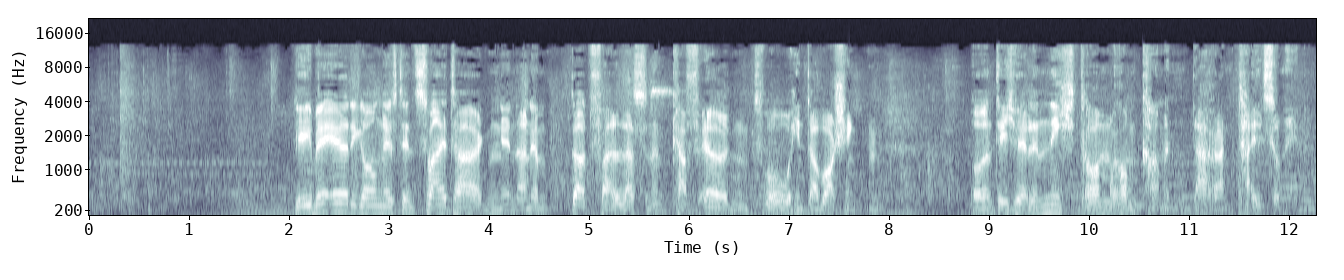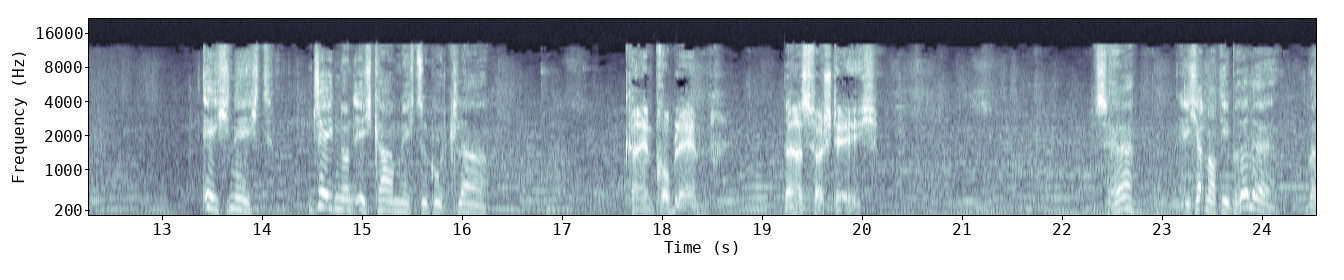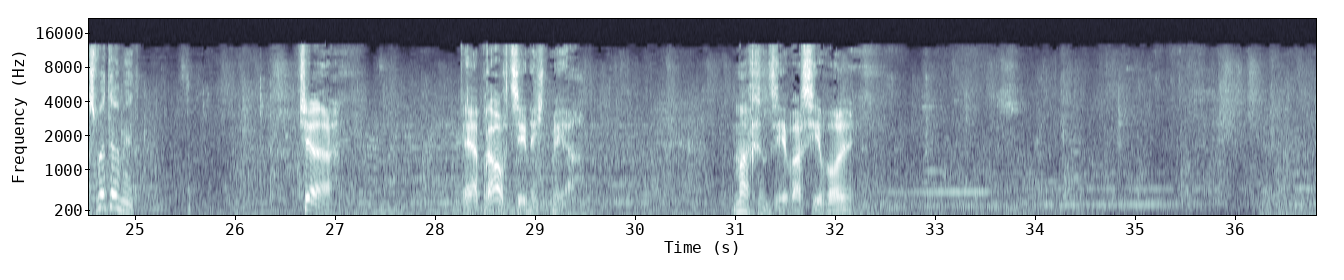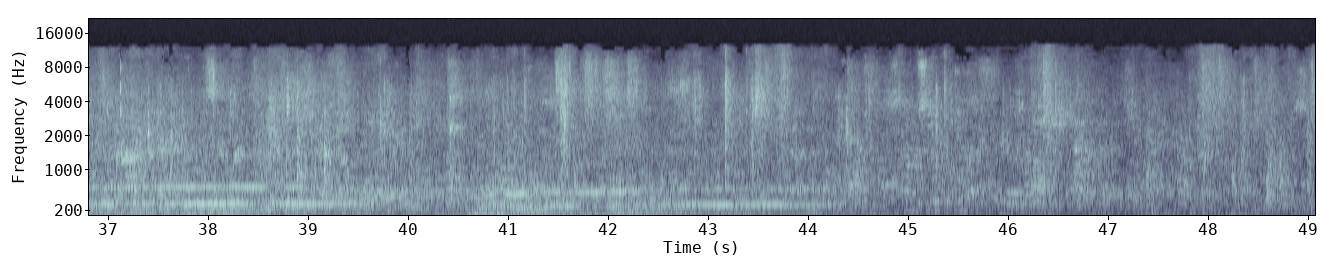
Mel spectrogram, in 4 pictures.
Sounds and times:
Music: 0.0s - 49.0s
Speech: 2.0s - 7.9s, 8.8s - 12.1s, 13.4s - 16.3s, 17.6s - 18.6s, 19.2s - 20.2s, 22.4s - 25.1s, 28.2s - 29.5s, 31.0s - 32.4s.

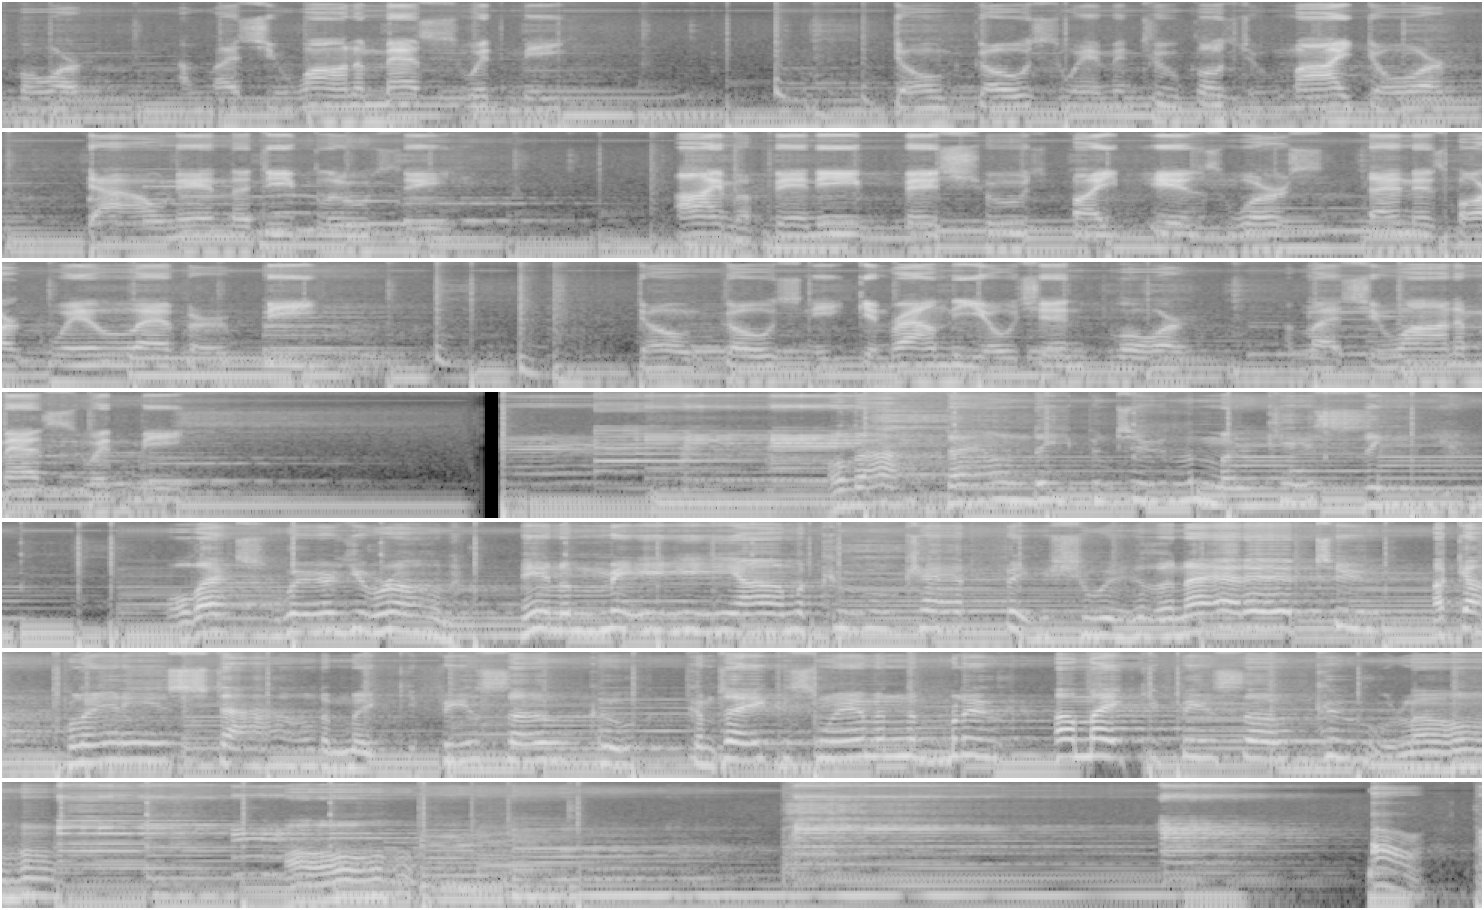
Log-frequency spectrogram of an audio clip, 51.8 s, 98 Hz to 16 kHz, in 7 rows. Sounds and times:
Music: 0.0s - 51.8s.

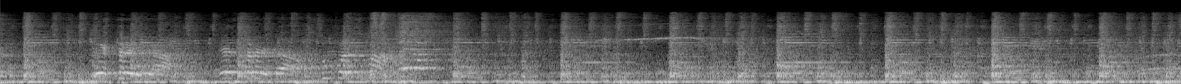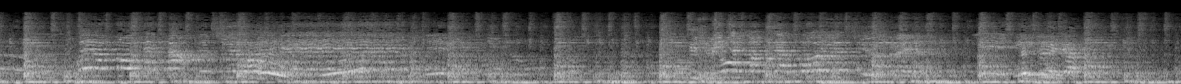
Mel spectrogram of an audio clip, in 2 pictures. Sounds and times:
Music: 0.0s - 23.6s.

